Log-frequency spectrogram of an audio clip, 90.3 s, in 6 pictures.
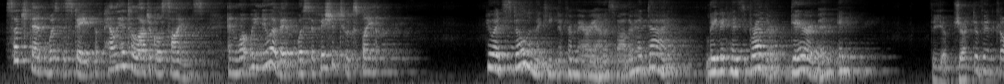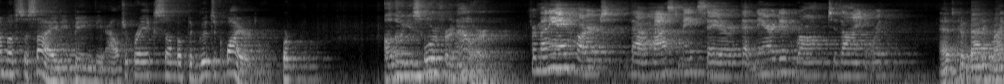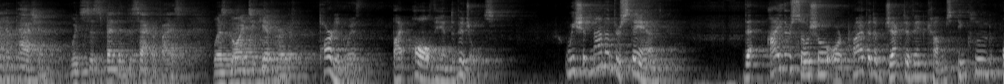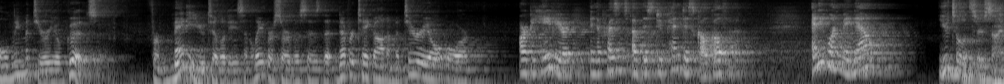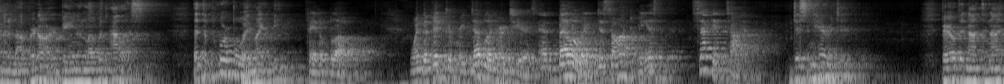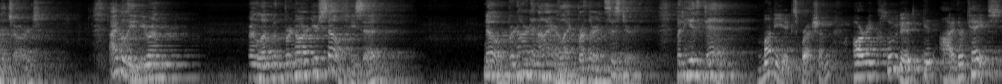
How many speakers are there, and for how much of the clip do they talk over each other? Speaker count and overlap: six, no overlap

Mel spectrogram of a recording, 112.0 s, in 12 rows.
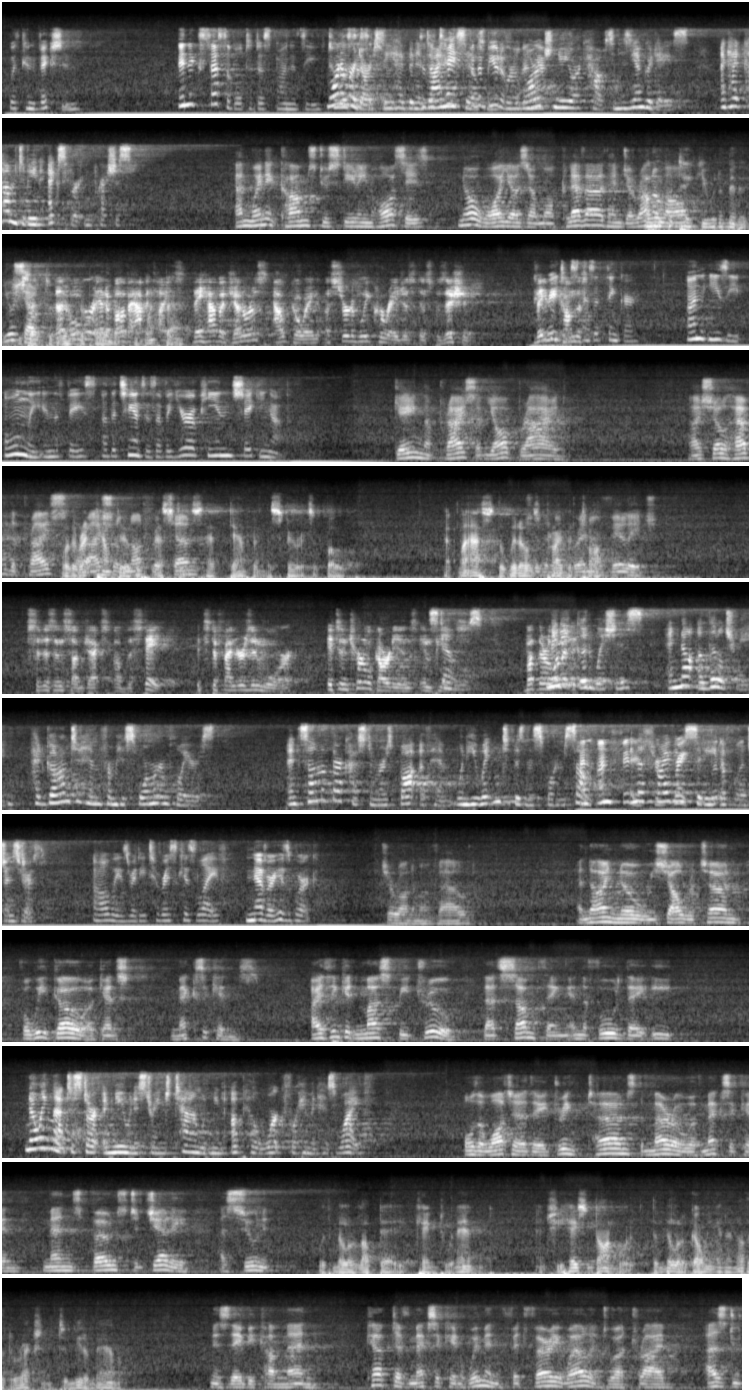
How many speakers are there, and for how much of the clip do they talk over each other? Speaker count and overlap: five, about 13%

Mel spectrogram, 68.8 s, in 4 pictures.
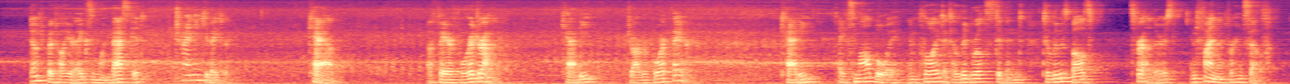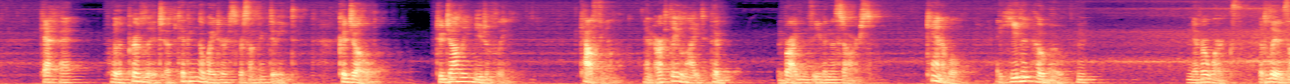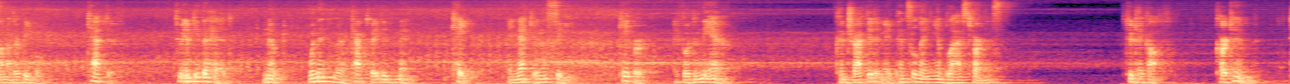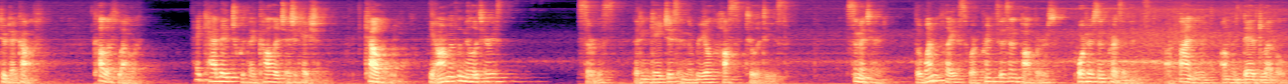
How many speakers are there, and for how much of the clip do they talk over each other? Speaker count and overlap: one, no overlap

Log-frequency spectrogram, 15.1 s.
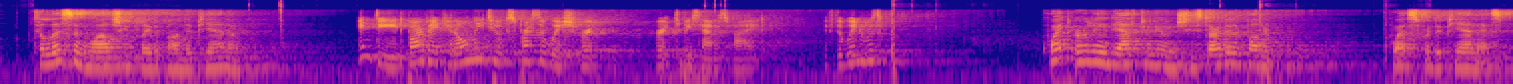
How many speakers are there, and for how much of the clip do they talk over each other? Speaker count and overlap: two, no overlap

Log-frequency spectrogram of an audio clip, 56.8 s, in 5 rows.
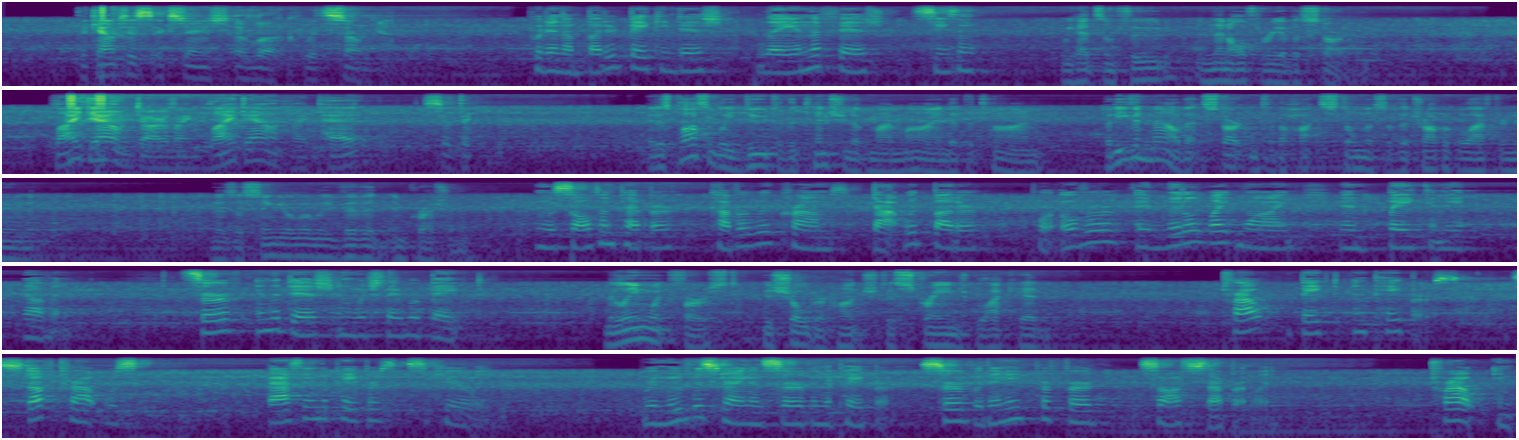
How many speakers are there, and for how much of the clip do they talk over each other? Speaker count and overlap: three, no overlap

